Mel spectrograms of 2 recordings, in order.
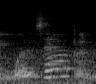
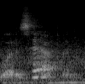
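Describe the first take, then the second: First: High, softer anguished question; bewildered cry. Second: A breathless whispered echo. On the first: Mary at the tomb, asking high and bewildered. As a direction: ask it high and lost. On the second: Mary at the tomb, whispering the question again. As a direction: drop it to a stunned whisper. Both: Acted.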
